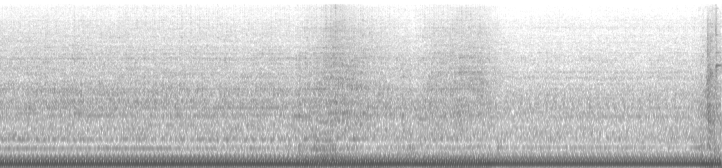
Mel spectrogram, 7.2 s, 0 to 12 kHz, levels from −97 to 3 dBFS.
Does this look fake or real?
real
